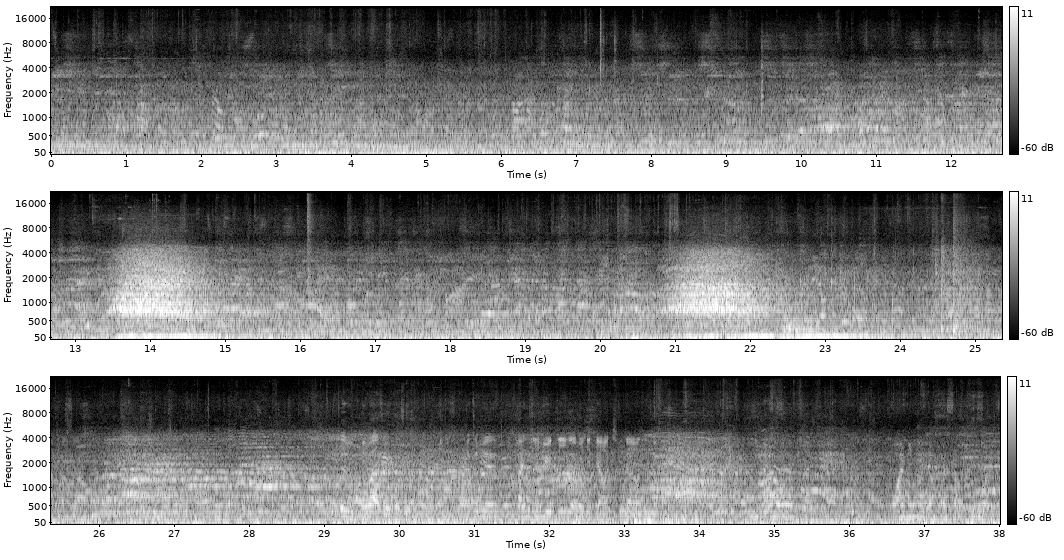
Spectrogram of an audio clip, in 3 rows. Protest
13.3 16.1, 20.6 24.3

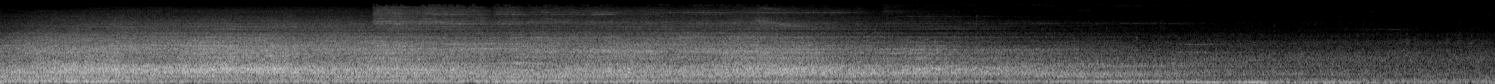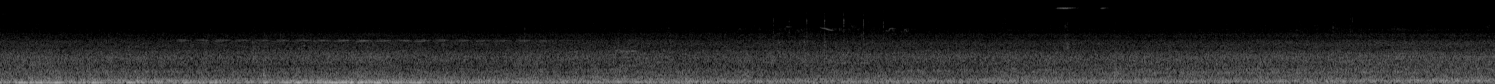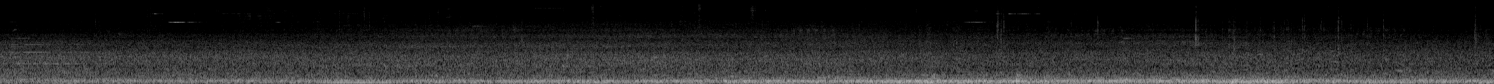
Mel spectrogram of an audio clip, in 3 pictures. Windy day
0.0 14.4

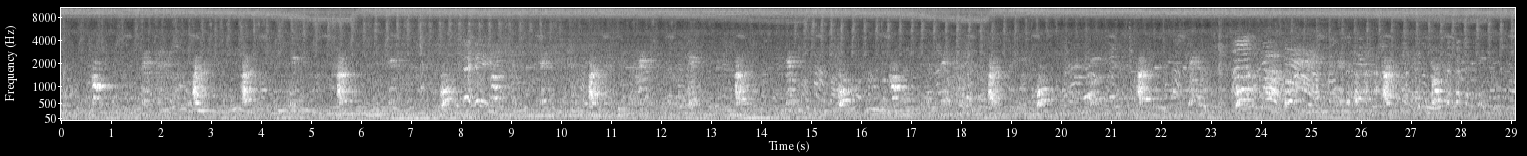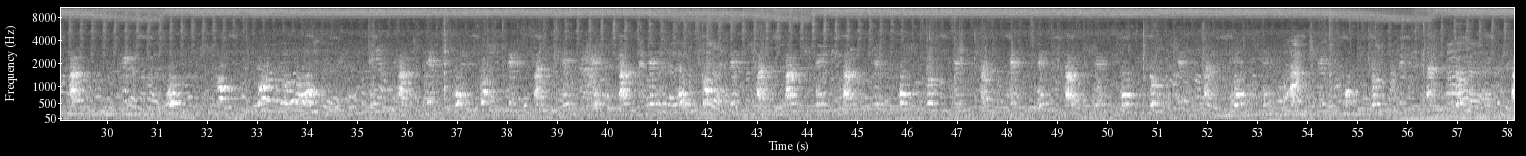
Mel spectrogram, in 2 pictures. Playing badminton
31.2 56.8

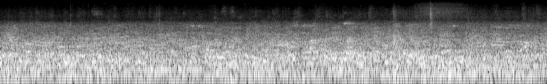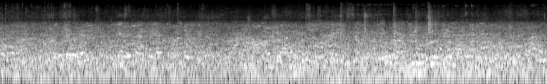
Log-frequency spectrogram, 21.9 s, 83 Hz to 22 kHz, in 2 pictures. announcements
7.7 21.8

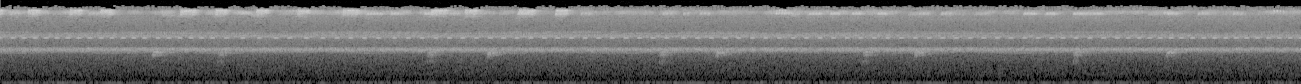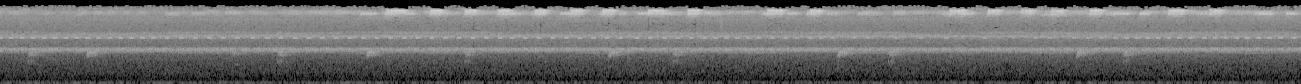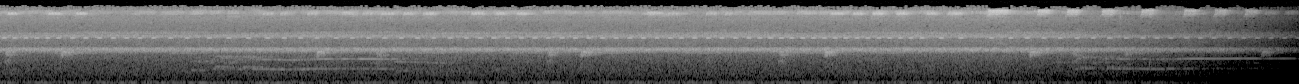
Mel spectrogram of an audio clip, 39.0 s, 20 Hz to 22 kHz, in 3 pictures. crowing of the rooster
27.9 30.5, 36.7 38.7

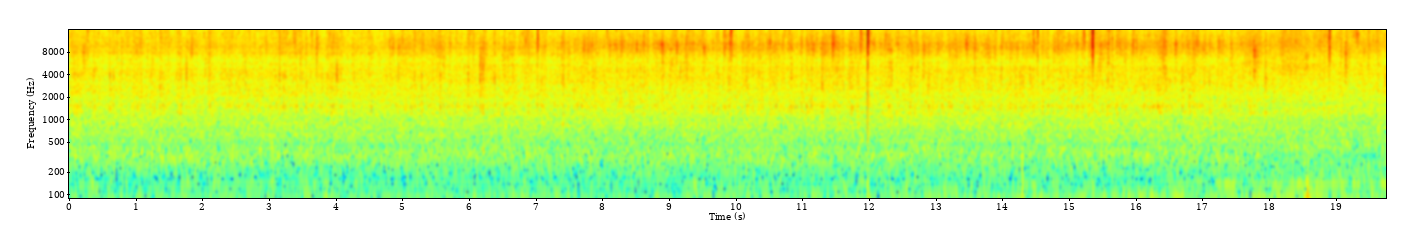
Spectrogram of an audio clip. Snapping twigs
11.8 12.2, 14.2 15.9

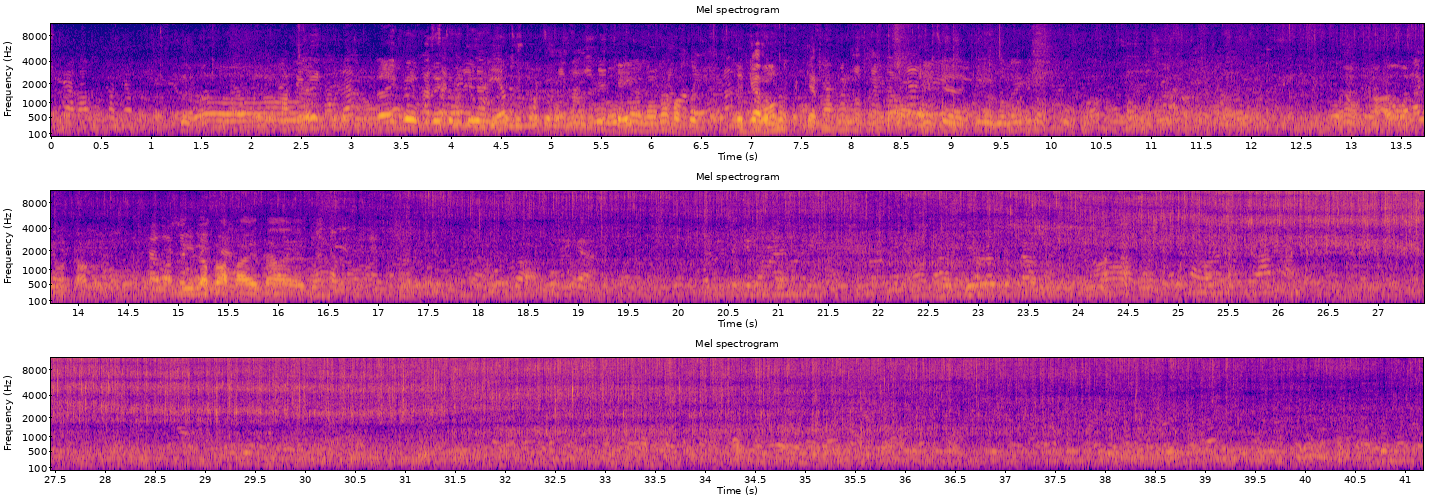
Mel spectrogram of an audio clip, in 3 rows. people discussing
13.1 41.1

